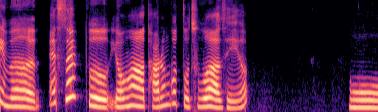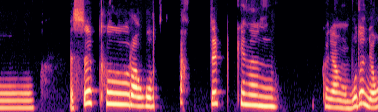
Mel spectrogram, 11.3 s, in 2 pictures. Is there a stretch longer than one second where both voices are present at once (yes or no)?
no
